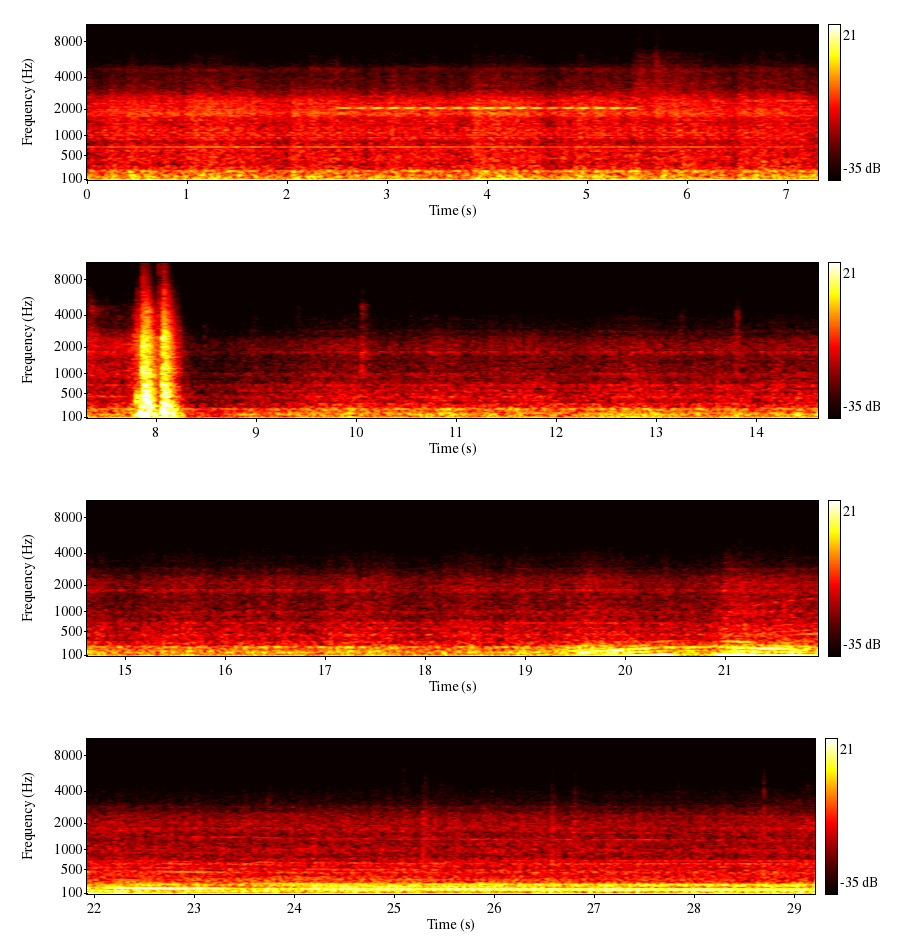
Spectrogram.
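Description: Low rumble inside a moving diesel passenger train, with one loud knock about eight seconds in. About twenty seconds in, the engine note climbs in pitch and then settles into a steady drone.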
